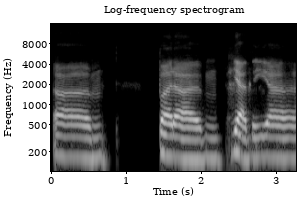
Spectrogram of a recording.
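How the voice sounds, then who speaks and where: A woman speaks with a Connecticut accent. The background is quiet. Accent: Connecticut accent, stretched A's. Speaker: beer tour host. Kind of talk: casual chat. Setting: live stream.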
